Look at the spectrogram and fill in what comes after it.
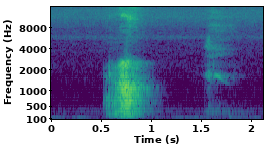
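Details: A Shih Tzu puppy named Thunder gives a short, loud, rough howling yelp, then a faint falling whine, "singing" along with a drum beat.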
